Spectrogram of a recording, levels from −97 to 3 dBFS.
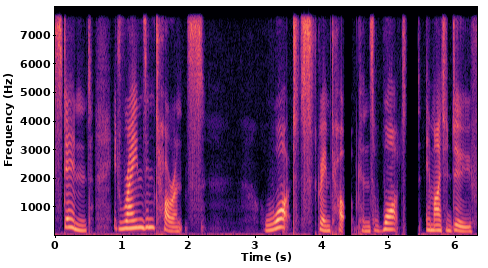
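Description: Repeated stalls (stutter) run through this speech recording from 3.22 to 4.47 s: eleven short hitches, the longest 119 ms, stretch the sound as the receiver holds the last fragment each time late packets leave its jitter buffer empty, padding in about 288 ms, nearly a quarter of that span, while nothing is lost. A call audio freeze follows at 5.25 to 5.47 s: the sound hangs and fades to silence for about 170 ms of its 205 ms, then resumes where it left off, likely because packets were held up in transit and the buffer ran dry. Throughout, the band stops at 8 kHz, which fits a G.722 call path at 64 kbps.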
